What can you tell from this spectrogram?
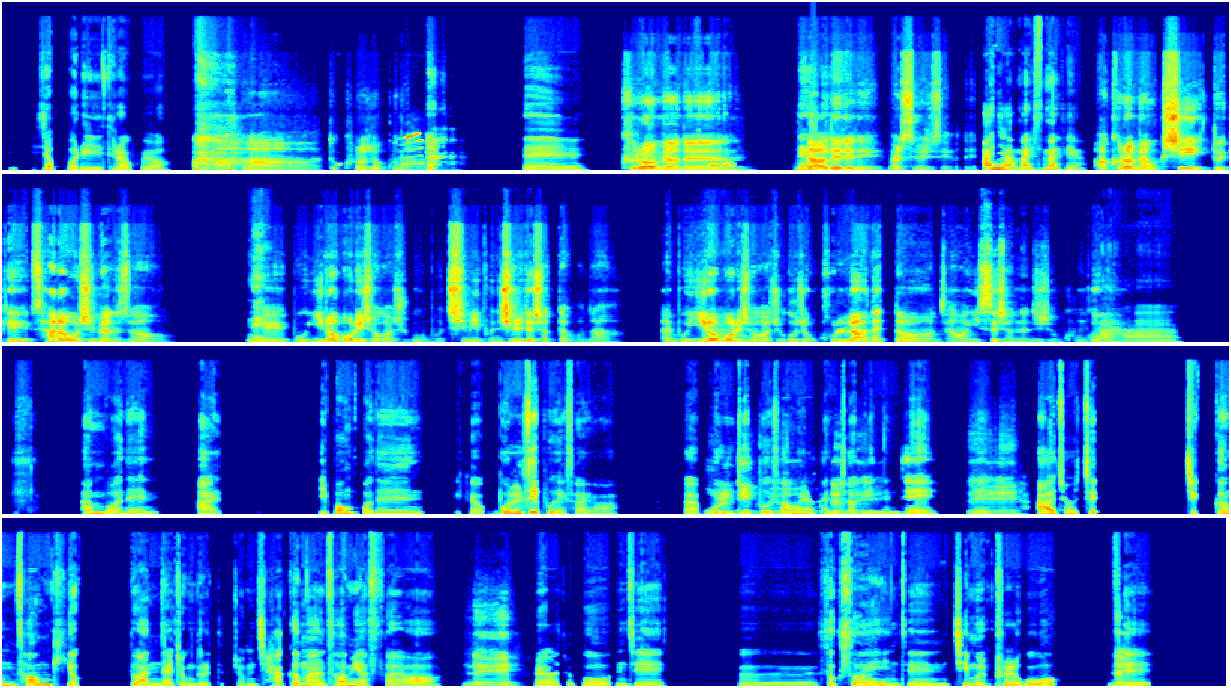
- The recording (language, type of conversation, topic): Korean, podcast, 짐을 분실해서 곤란했던 적이 있나요?
- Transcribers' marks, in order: other background noise; laugh; tapping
